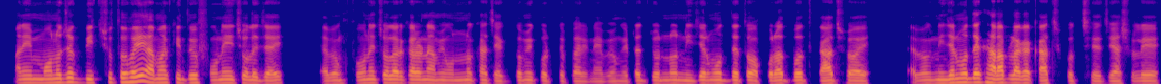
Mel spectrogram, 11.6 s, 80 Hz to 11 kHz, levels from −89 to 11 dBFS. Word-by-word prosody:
মানে, 145 +1 -1 0.2
মনোযোগ 155 +4 +3
বিচ্যুত 145 +2 -3
হয়ে 195 +4 +8
আমার 155 0 +1
কিন্তু 150 -1 -2
phone-ই 135 +2 -1
চলে 130 -2 +1
যায়। 125 +2 +1 0.5
এবং 125 +2 -1
phone-এ 135 +3 -2
চলার 145 -2 +4
কারণে 135 -1 +3
আমি 130 0 -3
অন্য 125 +1 -3
কাজ 130 -3 -2
একদমই 125 +6 -5
করতে 120 -5 -6
পারি 105 -1 -4
না। 100 - -10
এবং 105 +1 -8
এটার 120 +1 -3
জন্য 125 0 -2 0.2
নিজের 120 +3 -1
মধ্যে 130 0 +1
তো - - +1
অপরাধবোধ 125 0 +1
কাজ 120 +1 +3
হয়। 115 -1 +2 0.5
এবং 125 +2 -3
নিজের 140 +4 +3
মধ্যে 165 0 +6
খারাপ 150 -1 +7
লাগা 140 -1 +4
কাজ 120 0 +3
করছে 120 0 -9
যে, 110 - -4
আসলে 115 +1 -4
130 Hz, 195 wpm, -23 LUFS, 120-145 Hz, 0.5 s, হয়ে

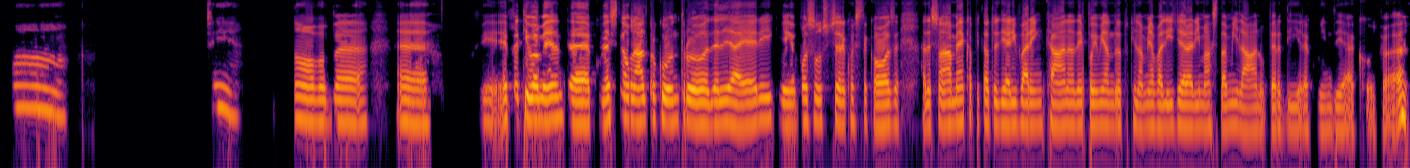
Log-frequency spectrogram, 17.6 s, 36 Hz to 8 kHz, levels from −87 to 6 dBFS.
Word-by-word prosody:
Ah. 245 -6 -4 1.7
Sì. 245 -6 -6 0.7
No, 170 -2 +2
vabbè, 160 -1 -1 0.4
eh. 150 -2 0 0.6
Sì - - -7
effettivamente 170 -2 +4
questo 165 +5 0
è 175 - +2
un - - +5
altro 165 +2 +3
contro 155 -3 +3
degli 150 +2 +2
aerei, 150 +5 +2
che 145 -4 -2
possono 165 0 -1
succedere 160 -1 0
queste 165 0 -7
cose. 145 +1 +1 0.2
Adesso 145 +2 -2
a 145 +1 +5
me 155 +1 +2
è - - 0
capitato 155 -1 -4
di 150 - -3
arrivare 145 0 +2
in 145 0 -3
Canada 145 +1 0
e 145 - -1
poi 145 -1 -1
mi 145 - -1
han 145 -1 -2
detto 145 -1 -5
che 155 - -9
la 135 - -2
mia 140 +1 -2
valigia 140 +1 -1
era 140 0 +3
rimasta 135 -1 -3
a - - +1
Milano 125 -3 -3
per 125 +2 -4
dire, 130 +1 -7
quindi 130 0 -8
ecco, 130 - -7
cioè - - 0
150 Hz, 155 wpm, -18 LUFS, 145-165 Hz, 1.7 s, un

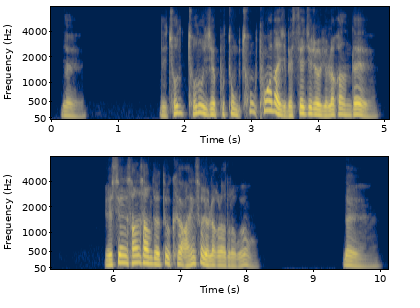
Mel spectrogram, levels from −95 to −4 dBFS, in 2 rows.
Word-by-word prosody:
네. 105 -6 -8 1.1
네 115 - -6
저도 175 +10 -1
저도 175 +2 +1
이제 145 -1 +1
보통 145 -1 -5
총 225 - -7
통화나 245 -8 +3
이제 125 - 0
메시지로 140 +3 +2
연락하는데 135 -5 0 1.0
SNS 175 +8 +2
하는 190 - +4
사람들은 165 -6 +4
또 175 0 -1
그 155 - -2
안에서 145 +6 0
연락을 125 -2 +2
하더라고요. 110 -2 -6 1.2
네. 100 -5 -6
135 Hz, 285 characters per minute, -21 LUFS, 115-165 Hz, 1.2 s, 하는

